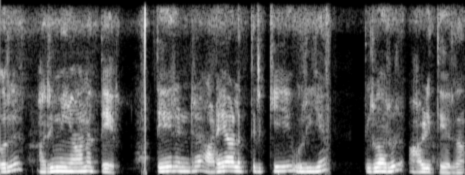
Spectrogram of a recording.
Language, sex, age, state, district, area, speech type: Tamil, male, 18-30, Tamil Nadu, Tiruvarur, rural, spontaneous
